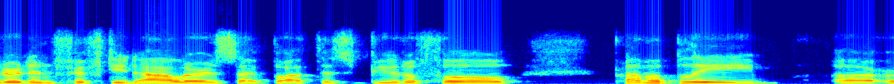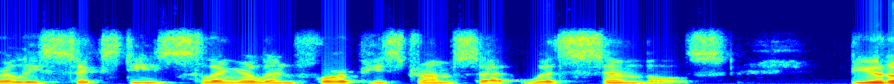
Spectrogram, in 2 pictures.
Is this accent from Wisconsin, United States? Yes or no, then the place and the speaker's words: yes; Racine, Wisconsin, United States; I started studying with a great teacher in my hometown of Racine, Wisconsin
